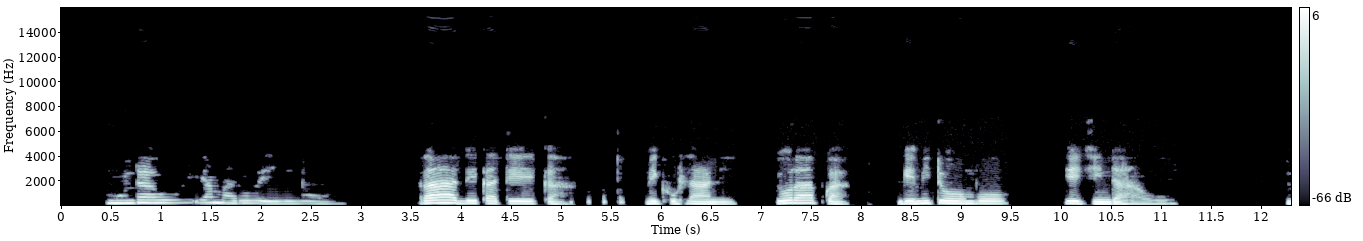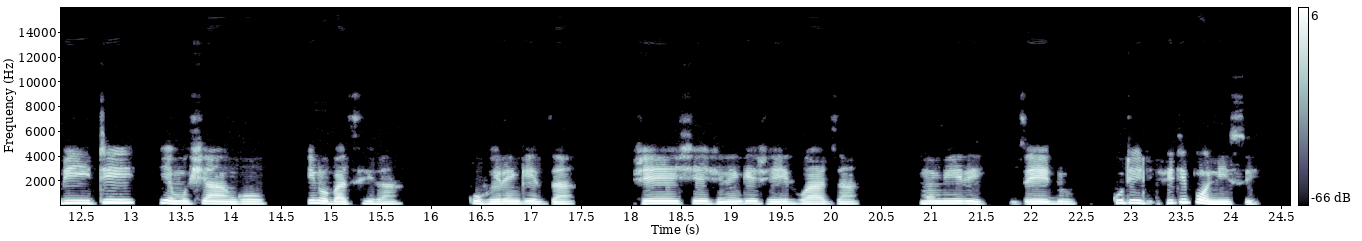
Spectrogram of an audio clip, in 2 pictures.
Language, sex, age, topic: Ndau, female, 36-49, health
